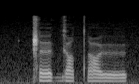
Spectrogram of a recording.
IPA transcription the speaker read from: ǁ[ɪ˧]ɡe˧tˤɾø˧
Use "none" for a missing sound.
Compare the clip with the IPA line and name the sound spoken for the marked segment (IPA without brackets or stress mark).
ɛ˧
